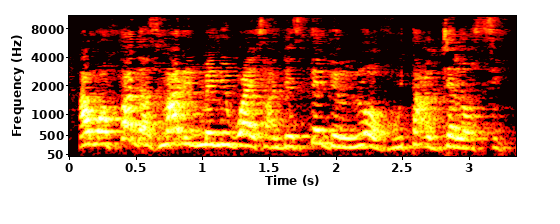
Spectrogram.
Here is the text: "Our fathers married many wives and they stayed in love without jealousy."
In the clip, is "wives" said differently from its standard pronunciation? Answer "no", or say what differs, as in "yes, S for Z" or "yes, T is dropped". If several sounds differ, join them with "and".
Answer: yes, S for Z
